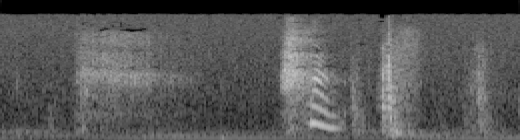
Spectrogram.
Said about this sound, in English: Did I hear the front door slam? Was that wonderful, wonderful sound Agnes making her final exit from my life?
